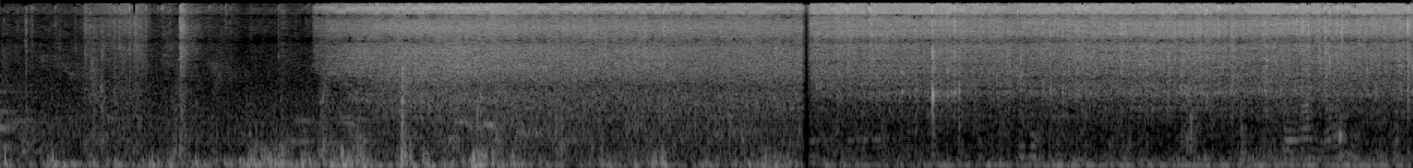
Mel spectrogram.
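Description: Flap meat sizzles steadily over a hot charcoal barbecue, with a loud continuous crackling hiss and bursts of spitting fat close by that hold through to the end.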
